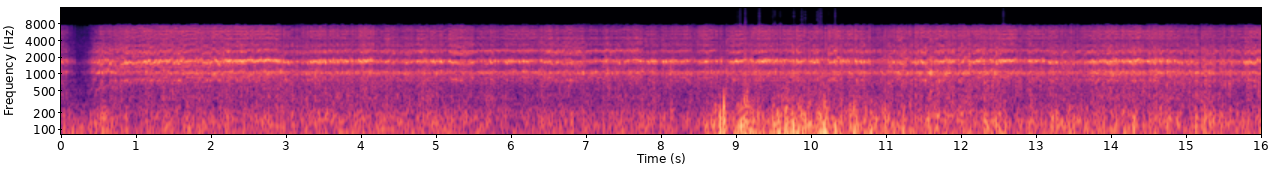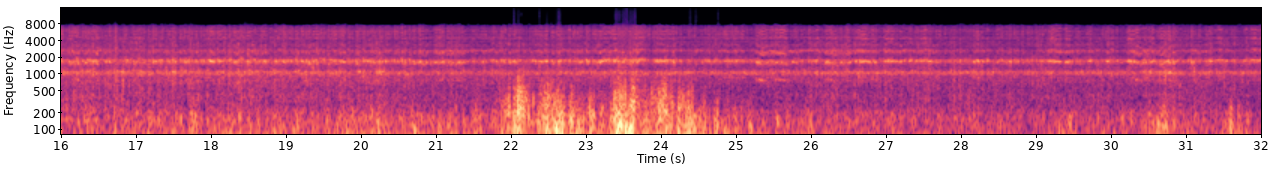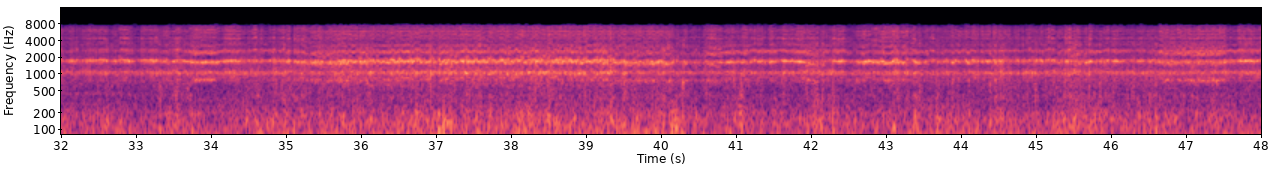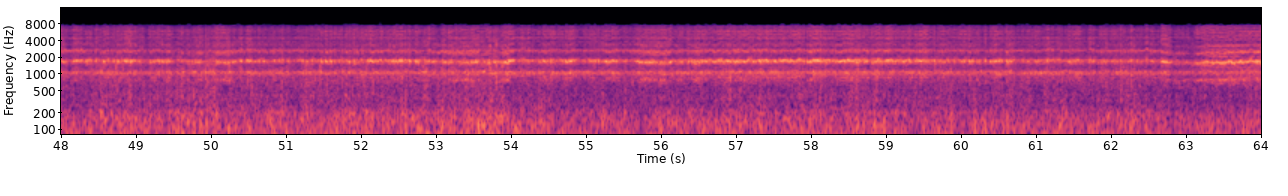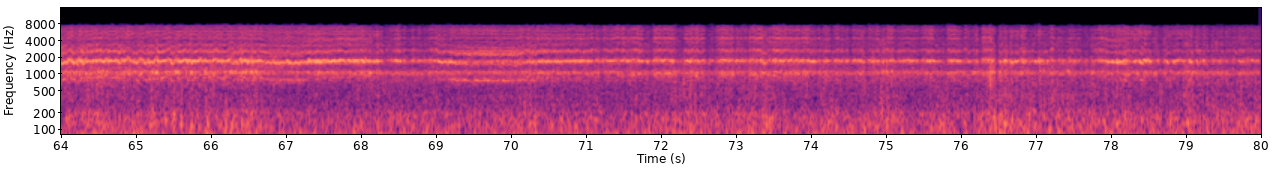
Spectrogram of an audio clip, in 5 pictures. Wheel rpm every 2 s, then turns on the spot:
140, 220, 220, 220, 230, 220, 230, 220, 230, 230, 230, 230, 230, 230, 230, 230, 230, 220, 200, 200, 210, 220, 230, 220, 230, 230, 230, 230, 230, 230, 240, 210, 200, 200, 230, 230, 230, 230, 230, 220.
none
